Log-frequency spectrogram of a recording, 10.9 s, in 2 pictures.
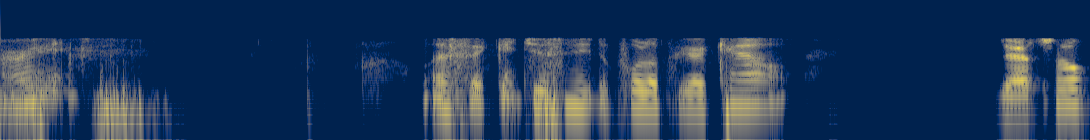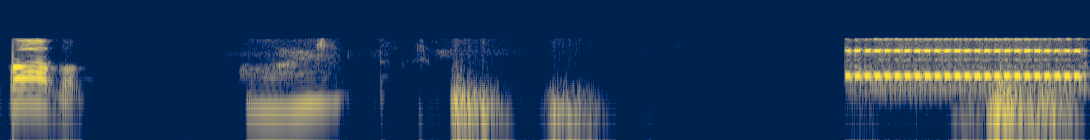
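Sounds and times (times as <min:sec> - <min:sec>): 
speech: 0:02.2 - 0:04.0, 0:05.0 - 0:05.9, 0:06.6 - 0:07.8
telephone ringing: 0:09.7 - 0:10.8.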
